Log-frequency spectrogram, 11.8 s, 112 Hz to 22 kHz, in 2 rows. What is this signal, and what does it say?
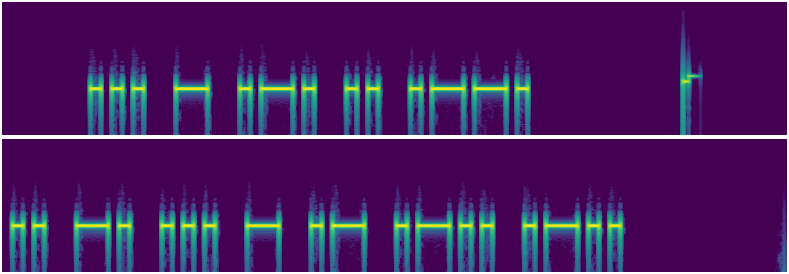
Morse code, heard as a keyed tone, about 15 wpm, 700 Hz. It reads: STRIP INSTALL
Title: Sentences from Top 1600 Words - New Word Drill - 15wpm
